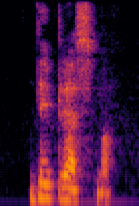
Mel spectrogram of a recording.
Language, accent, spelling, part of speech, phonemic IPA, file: French, Canada, déplacement, noun, /de.plas.mɑ̃/, LL-Q150 (fra)-déplacement.wav
- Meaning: 1. trip, journey 2. movement (act of moving from one place to another) shift 3. a move (action of moving) 4. displacement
